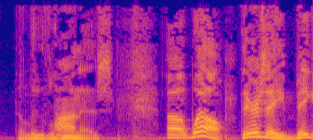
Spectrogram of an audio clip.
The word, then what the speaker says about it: LullaNAs: do is simply Google them uh the Lanas is spelled l u l l a n a s the lulas uh well there's a big event in Philadelphia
